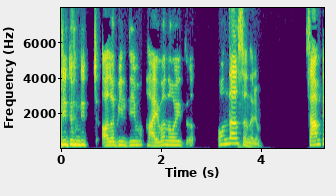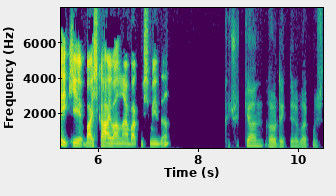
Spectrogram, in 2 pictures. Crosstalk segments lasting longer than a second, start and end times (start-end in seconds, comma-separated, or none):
none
